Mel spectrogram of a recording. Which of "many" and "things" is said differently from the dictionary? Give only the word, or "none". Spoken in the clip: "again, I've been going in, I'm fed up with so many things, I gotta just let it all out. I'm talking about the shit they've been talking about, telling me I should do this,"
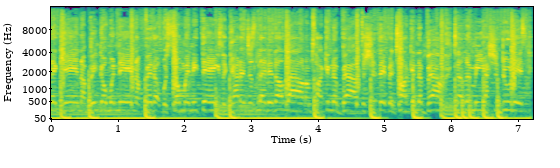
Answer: none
